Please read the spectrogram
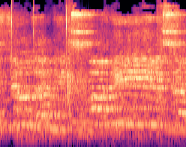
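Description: A small gospel choir singing a worship song.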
